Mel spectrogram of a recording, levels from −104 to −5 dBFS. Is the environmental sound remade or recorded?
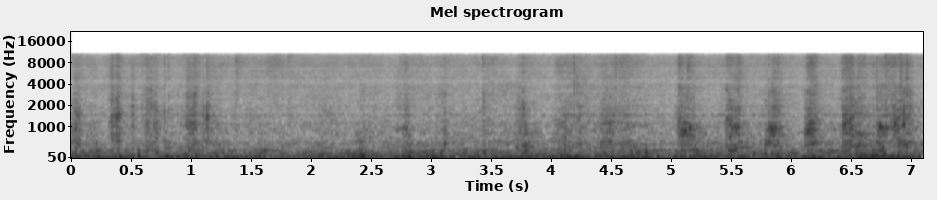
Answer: remade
